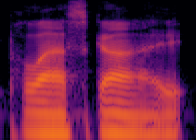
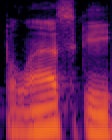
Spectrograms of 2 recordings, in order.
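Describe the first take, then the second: First: It is said the local county way. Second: It is said the original Polish way. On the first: This is how people from the county say it. "if you go to that county, they say Pulaski" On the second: This is the namesake's own name. "it's Kashmir Pulaski"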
